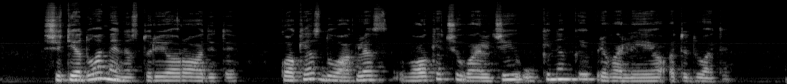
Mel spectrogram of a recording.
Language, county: Lithuanian, Kaunas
